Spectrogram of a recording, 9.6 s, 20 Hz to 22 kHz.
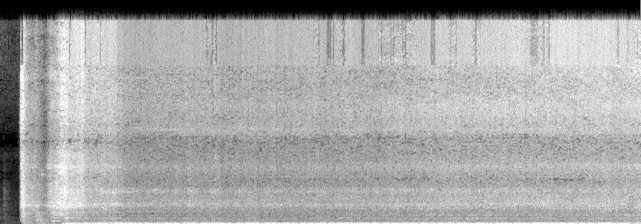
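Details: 1958 GMC 4x4 started without throttle: the old V8 cranks, catches and settles into a deep, loud, slightly uneven, lumpy idle. Owner suspects gunk in the carburetor and plans to clean it; fuel is reaching the fuel filter.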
